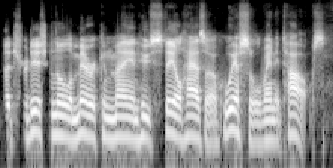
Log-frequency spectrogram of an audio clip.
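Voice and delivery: drawled American accent, Texas style. Shown as a demonstration. Australian showing friends a traditional American man, Texas accent. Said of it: "Texas, mate. ... Definitely Texas".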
